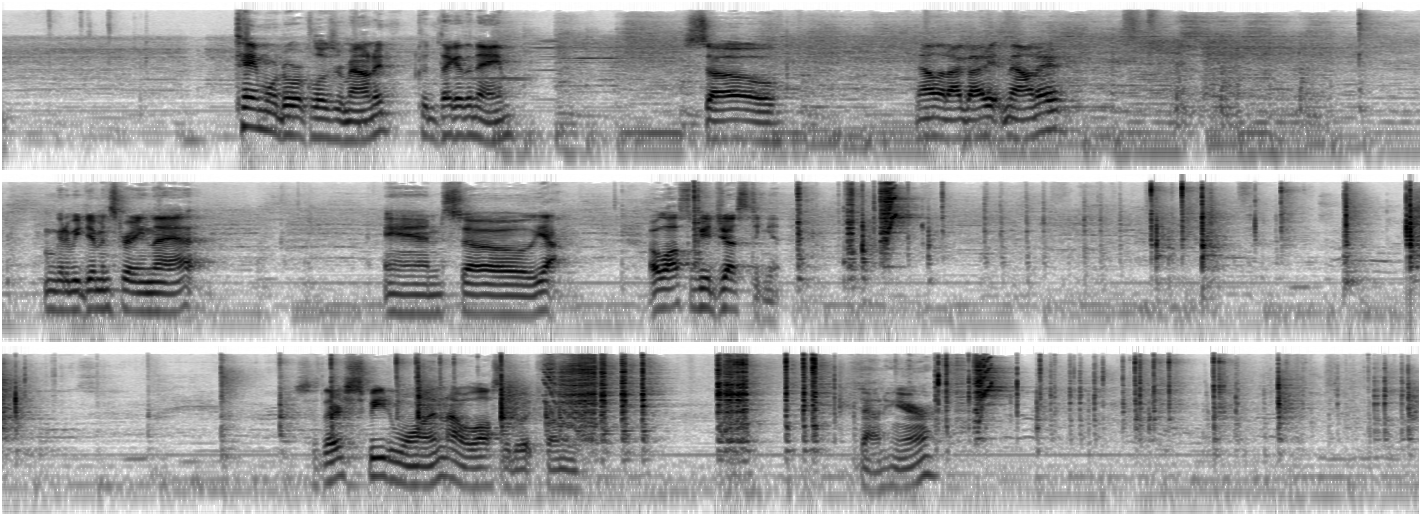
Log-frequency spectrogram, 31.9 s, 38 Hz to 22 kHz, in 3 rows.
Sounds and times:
Music: 0.0 - 31.9
Speech: 1.8 - 3.9, 6.9 - 8.0, 11.0 - 12.2, 13.5 - 14.9, 15.5 - 16.5, 23.5 - 25.6, 27.7 - 28.3.

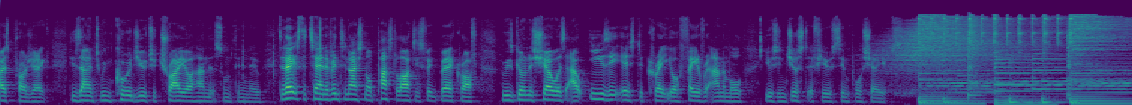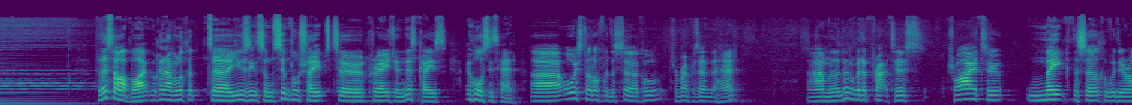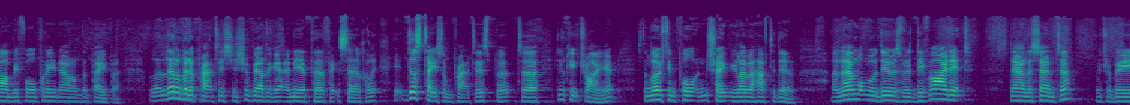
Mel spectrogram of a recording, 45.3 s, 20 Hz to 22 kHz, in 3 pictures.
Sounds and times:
Speech: 0.0 - 11.9, 16.4 - 25.0, 25.8 - 45.2.

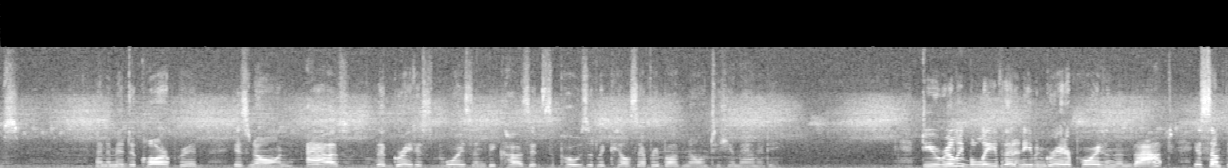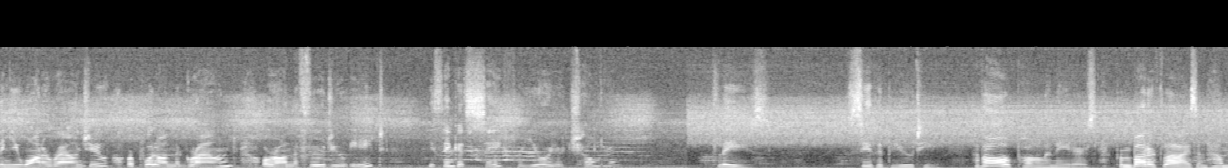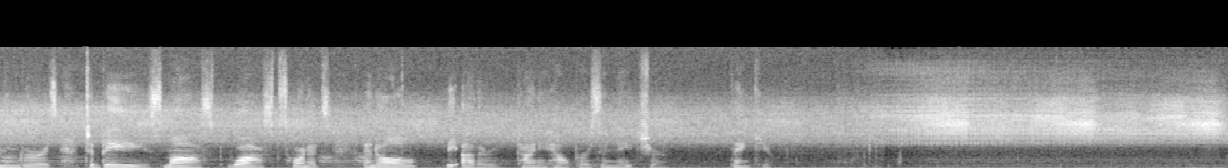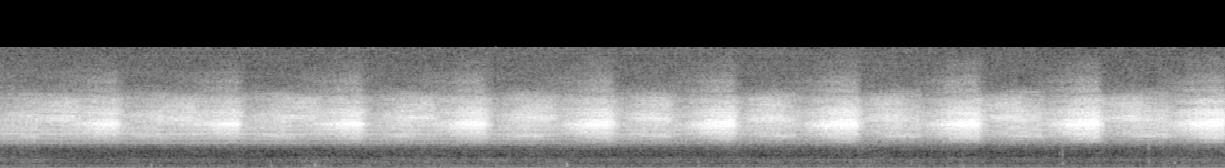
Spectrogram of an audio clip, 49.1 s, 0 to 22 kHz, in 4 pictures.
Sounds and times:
Bee, wasp, etc.: 0.0 - 49.0
Cricket: 0.0 - 49.0
Fly, housefly: 0.0 - 49.0.

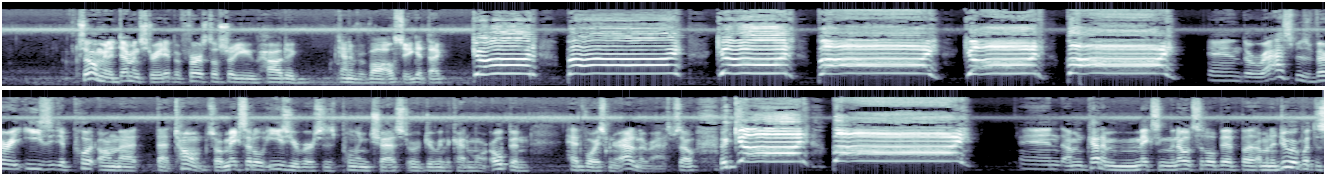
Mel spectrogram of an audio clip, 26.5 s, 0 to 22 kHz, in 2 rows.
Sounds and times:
Male speech, man speaking: 0.7 - 5.4, 12.1 - 21.3, 22.8 - 26.4.

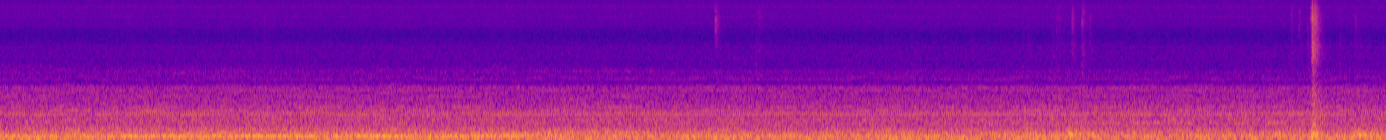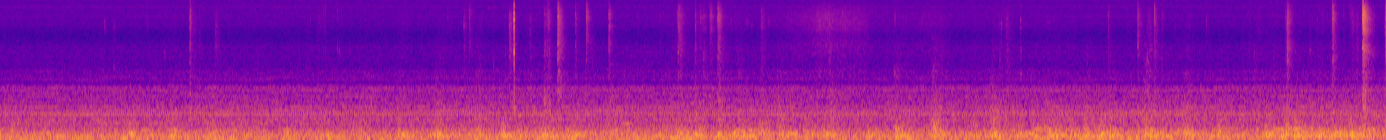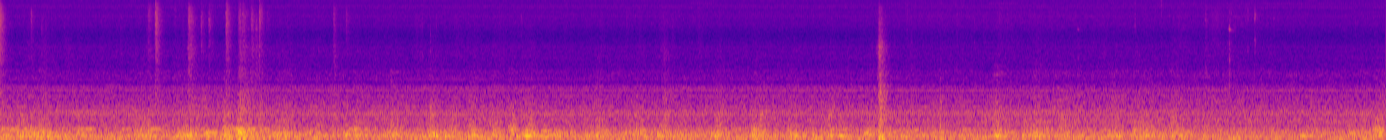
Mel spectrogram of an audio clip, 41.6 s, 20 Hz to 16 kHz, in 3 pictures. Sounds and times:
Railroad car, train wagon: 0.0 - 41.5
Train: 0.0 - 41.5.

